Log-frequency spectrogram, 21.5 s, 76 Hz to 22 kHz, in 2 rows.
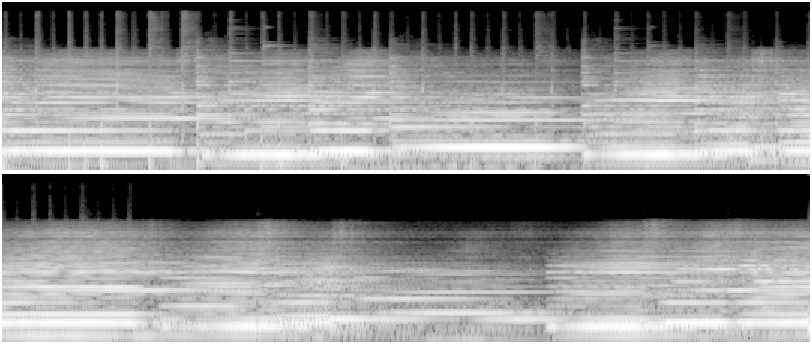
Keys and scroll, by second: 2.5-3.2 typing, 6.8 Up.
